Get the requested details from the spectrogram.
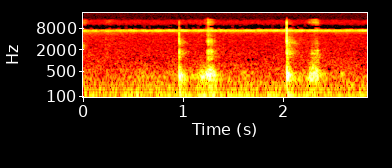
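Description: A yellow wooden pencil is traced and tapped along the facial features on the glass of a framed drawing of a Madonna and child. Four light, quiet taps come in two pairs, each a sharp click followed by a softer, duller tick, with a short ring. A faint steady high whine runs underneath throughout.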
